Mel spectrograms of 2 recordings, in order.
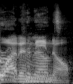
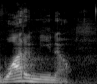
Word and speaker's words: Guadagnino: And then as far as director at the Globes, I mean, Scott was probably a fluke, but Guagadino, how, how, how do I pronounce it? Is, is it Guagadino? – however Guadagnino. I Guadagnino.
